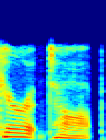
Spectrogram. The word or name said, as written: carrot top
